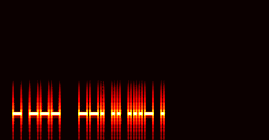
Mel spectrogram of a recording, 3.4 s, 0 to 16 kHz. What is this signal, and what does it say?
Morse code, heard as a keyed tone, about 34 wpm, 700 Hz. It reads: TO GIVE
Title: Sets of 2 Words 35wpm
